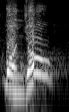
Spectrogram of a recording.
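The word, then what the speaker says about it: bonjour: Tulisannya bonur. Bacanya bonjou. Bon sair, bonsa.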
